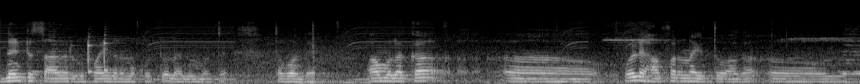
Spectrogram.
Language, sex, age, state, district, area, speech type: Kannada, male, 30-45, Karnataka, Kolar, rural, spontaneous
